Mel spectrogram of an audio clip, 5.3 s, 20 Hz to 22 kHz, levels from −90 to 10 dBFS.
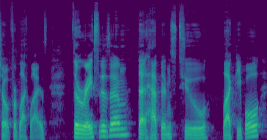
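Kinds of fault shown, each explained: No technical faults are audible anywhere in the recording.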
